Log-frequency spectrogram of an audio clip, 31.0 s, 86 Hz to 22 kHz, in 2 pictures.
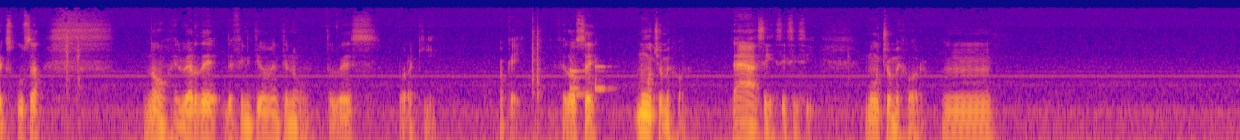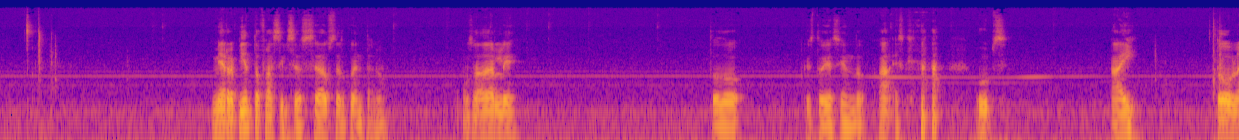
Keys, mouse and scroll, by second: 2.0 Escape, 3.5 click, 5.3 click, 7.9 F12, 17.2 Escape, 18.7 click, 19.7-21.8 drag, 22.3 click, 23.3 click, 24.1-25.1 drag, 27.8 click, 28.6 click, 29.9 click.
